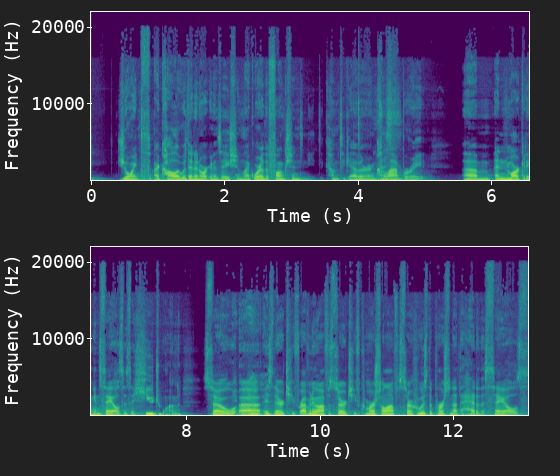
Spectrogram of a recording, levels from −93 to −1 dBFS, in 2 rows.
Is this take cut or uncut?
uncut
